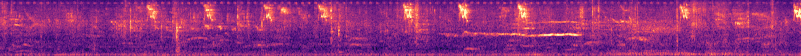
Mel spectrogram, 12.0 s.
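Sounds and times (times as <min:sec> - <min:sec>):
wild bird chirps: 0:05.9 - 0:12.0.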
